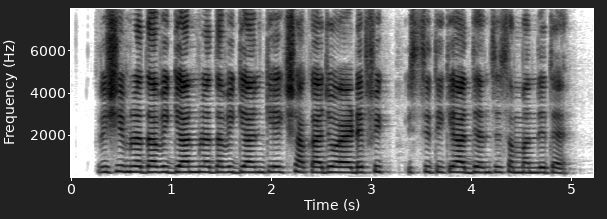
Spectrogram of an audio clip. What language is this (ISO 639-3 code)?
hin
